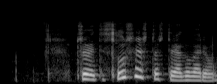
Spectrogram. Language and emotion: Russian, neutral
